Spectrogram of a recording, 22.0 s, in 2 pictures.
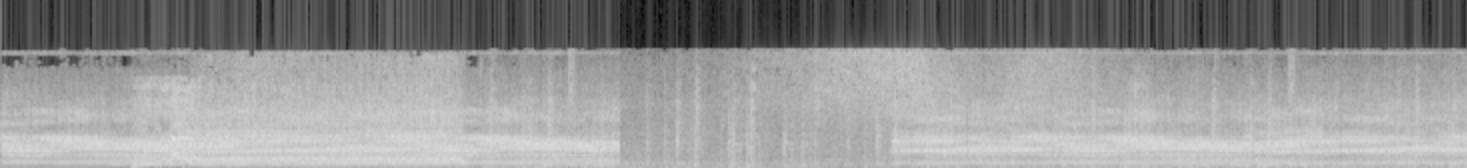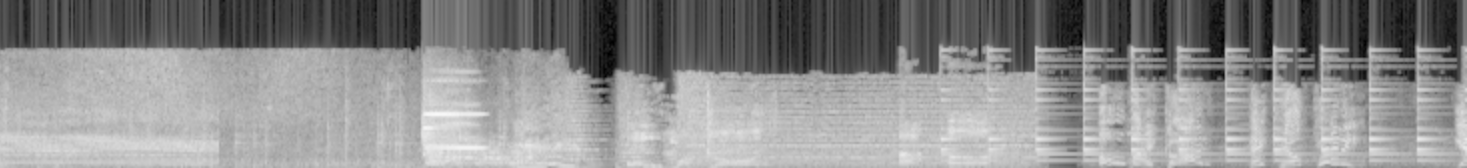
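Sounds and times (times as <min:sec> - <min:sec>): train horn: 0:00.0 - 0:04.7, 0:06.7 - 0:12.7
train wheels clattering: 0:03.4 - 0:14.7.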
